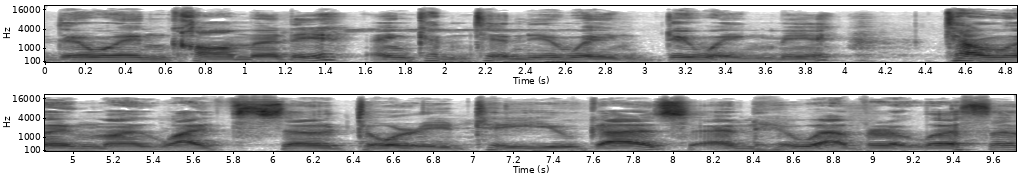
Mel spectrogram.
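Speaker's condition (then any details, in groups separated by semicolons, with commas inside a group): Multiple sclerosis; affects hands and left arm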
